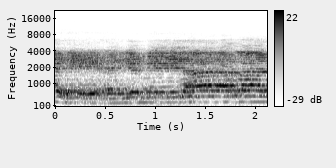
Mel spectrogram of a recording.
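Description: Several men chanting a devotional recitation together in unison, with long held notes.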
